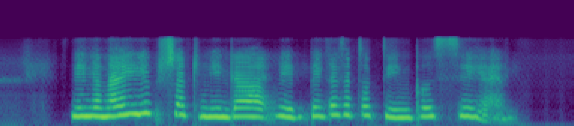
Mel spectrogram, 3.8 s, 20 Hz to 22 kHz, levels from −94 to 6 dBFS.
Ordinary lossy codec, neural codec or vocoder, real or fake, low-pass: none; codec, 16 kHz, 0.5 kbps, FreqCodec, smaller model; fake; 7.2 kHz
